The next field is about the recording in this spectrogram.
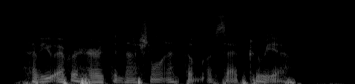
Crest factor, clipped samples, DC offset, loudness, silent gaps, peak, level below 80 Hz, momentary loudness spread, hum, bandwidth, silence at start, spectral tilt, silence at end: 22 dB; under 0.1%; under 0.1%; -45 LUFS; none; -22 dBFS; -48 dBFS; 11 LU; none; 15 kHz; 0.2 s; -7 dB/octave; 0.25 s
